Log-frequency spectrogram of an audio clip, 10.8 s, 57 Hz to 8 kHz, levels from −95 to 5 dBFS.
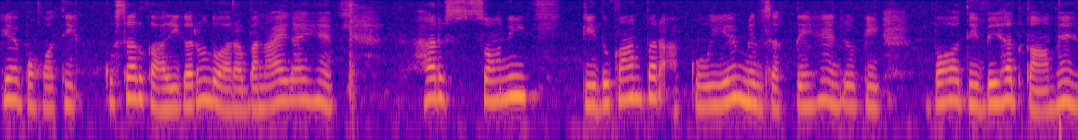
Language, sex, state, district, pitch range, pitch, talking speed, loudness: Hindi, female, Uttar Pradesh, Jalaun, 195-240 Hz, 215 Hz, 140 wpm, -32 LUFS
